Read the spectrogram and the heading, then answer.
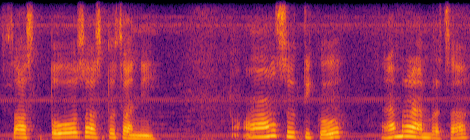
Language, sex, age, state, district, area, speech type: Nepali, female, 45-60, West Bengal, Kalimpong, rural, spontaneous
